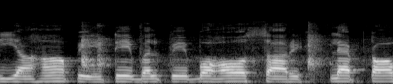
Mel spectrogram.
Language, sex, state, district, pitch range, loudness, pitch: Hindi, male, Bihar, Kaimur, 130-135 Hz, -15 LUFS, 135 Hz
